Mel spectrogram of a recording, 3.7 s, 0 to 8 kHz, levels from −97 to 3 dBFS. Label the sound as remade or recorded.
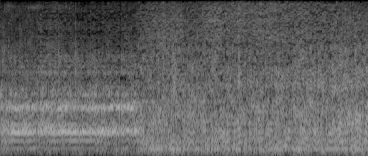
remade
